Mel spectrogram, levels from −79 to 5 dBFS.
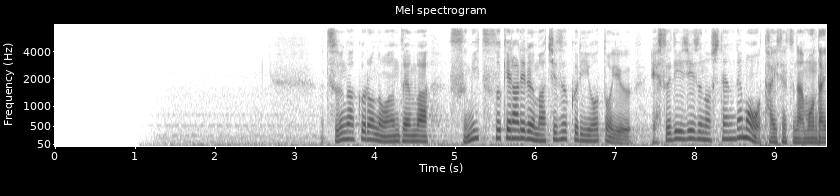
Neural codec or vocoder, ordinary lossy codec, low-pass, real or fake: none; none; 7.2 kHz; real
